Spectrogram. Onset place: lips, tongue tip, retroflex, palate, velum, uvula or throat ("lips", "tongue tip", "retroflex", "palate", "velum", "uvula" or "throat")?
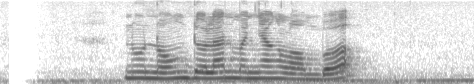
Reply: tongue tip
